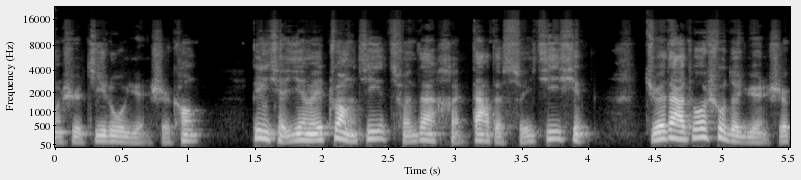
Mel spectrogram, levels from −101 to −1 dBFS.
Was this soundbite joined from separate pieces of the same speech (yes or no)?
no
